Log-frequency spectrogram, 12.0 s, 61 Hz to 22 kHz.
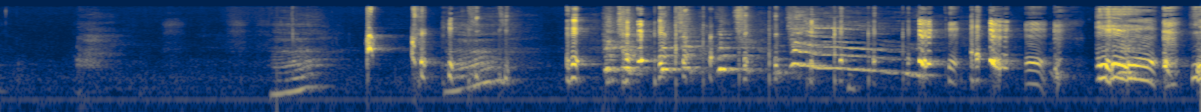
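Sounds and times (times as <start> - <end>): baby laughing: 3.7 - 12.0.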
